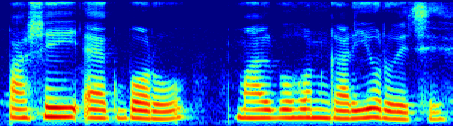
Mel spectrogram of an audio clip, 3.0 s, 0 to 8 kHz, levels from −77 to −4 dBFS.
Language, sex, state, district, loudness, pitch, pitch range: Bengali, female, West Bengal, Darjeeling, -14 LUFS, 195 Hz, 185-205 Hz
